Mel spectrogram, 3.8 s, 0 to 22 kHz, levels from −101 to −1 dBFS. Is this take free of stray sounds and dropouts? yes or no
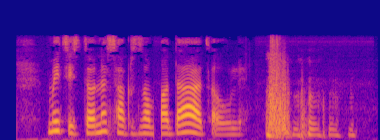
no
